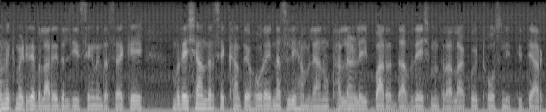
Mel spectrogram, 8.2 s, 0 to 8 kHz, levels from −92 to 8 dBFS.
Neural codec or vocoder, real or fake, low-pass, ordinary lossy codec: none; real; 7.2 kHz; none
